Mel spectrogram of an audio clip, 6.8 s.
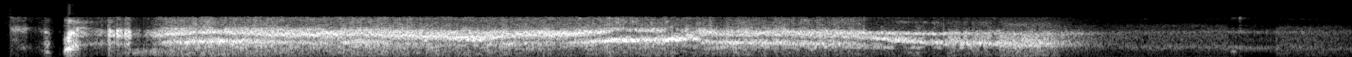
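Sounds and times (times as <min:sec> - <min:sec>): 
person screaming: 0:00.3 - 0:05.4.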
